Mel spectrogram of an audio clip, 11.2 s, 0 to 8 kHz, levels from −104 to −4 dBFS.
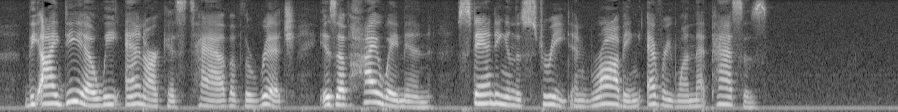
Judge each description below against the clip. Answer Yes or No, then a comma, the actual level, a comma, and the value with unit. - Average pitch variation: No, wide, 6.1 semitones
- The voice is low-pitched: No, medium, 180 Hz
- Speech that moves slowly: Yes, slow, 110 wpm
